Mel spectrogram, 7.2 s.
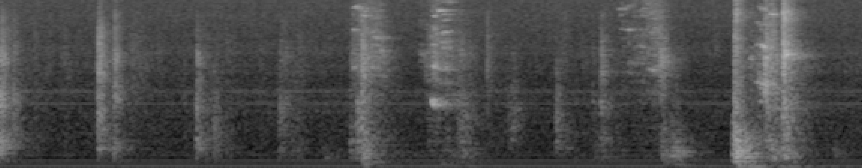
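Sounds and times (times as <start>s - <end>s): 
faint steady hum: 0.0s - 7.1s
door closing as someone leaves room: 6.1s - 6.8s.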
